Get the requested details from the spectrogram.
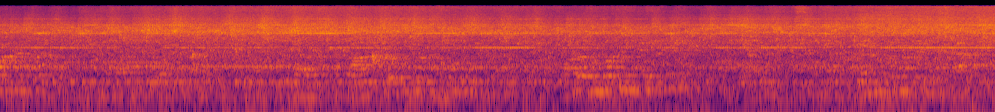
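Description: Soapy water churns and splashes in a washing channel.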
